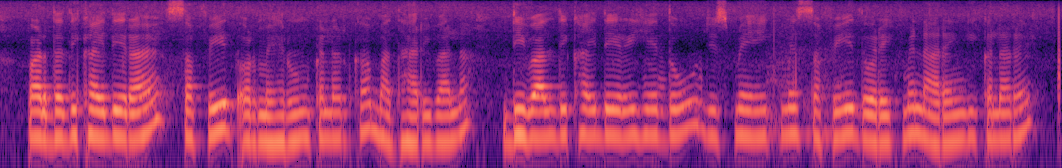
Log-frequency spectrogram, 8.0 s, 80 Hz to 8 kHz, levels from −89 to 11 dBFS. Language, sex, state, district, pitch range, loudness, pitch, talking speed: Hindi, female, Chhattisgarh, Kabirdham, 180-200 Hz, -19 LUFS, 190 Hz, 210 wpm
